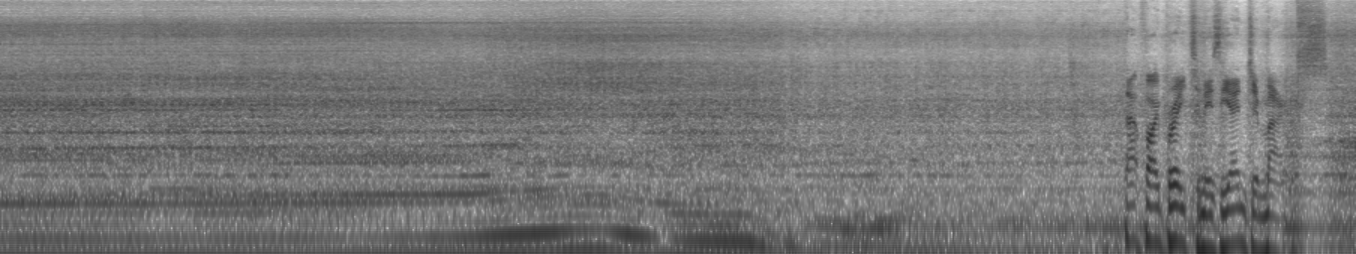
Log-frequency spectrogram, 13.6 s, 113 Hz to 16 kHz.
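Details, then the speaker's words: Jaguar F-Pace 204DTD diesel first start after owner's rebuild, no oil pressure reading: uneven, shaky labouring idle settling lower; runs rough, cause not yet found. "pretty rough and hopefully that's not a bit better when I start it up again"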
